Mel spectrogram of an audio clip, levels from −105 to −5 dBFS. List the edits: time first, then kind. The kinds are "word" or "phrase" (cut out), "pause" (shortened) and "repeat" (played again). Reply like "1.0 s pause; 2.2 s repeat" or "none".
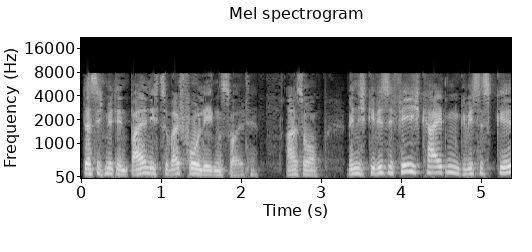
2.3 s pause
